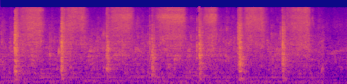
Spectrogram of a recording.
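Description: A small stiff-bristled hand brush scrubbing a sliding door's metal track: a steady run of short scratchy strokes, about two a second.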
